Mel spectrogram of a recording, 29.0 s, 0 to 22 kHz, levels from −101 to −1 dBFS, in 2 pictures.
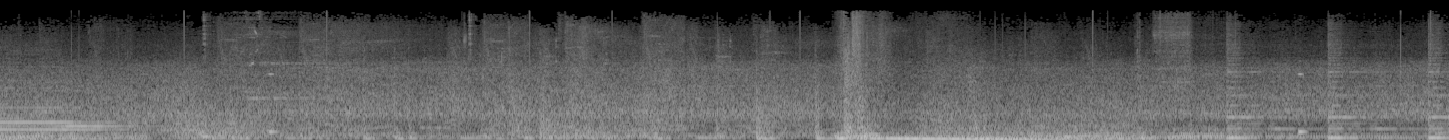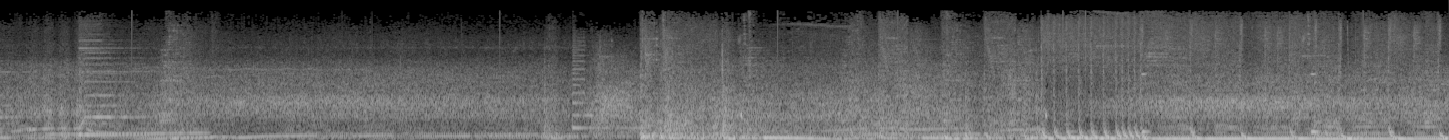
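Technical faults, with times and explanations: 0.12 to 28.96 s, word clock ticks: sharp ticks keep landing roughly every 70 ms. The receiving device is running on its own clock, about 300 ppm off the sender's, so each time they slip past each other a single sample gets dropped or repeated.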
